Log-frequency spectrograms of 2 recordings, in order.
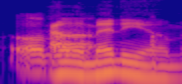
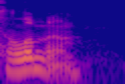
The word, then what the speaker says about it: aluminum: Well, aluminium is not how you say it. – No, it's aluminum. – Yeah, it's aluminum. I agree.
